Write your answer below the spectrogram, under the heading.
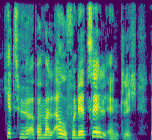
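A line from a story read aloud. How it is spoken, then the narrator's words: Call. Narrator (German): rief Zwitschi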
